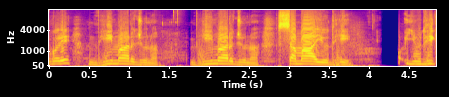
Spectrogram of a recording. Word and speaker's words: যুধি: ইউধি কেন? যুধি হবে না, কারণ কি সংস্কৃত উচ্চারণের ক্ষেত্রে অন্তস্থ জয়ের উচ্চারণ কার মতো হয়? অন্ত্যেষ্টিয়র মতো হয়। তাহলে উচ্চারণ কেমন হবে? ইউধি।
